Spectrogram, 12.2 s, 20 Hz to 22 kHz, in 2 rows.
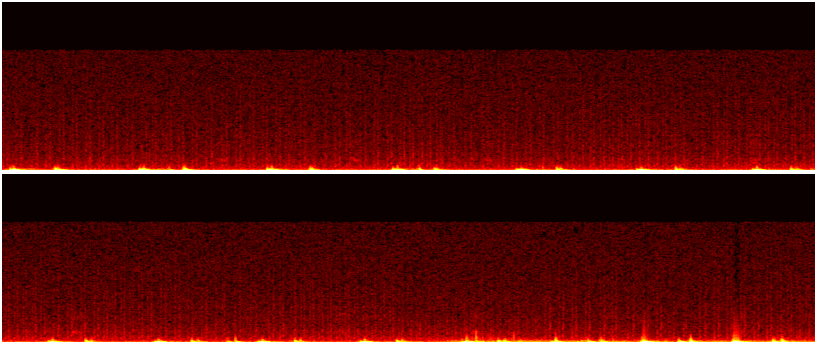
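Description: Regular low thumping heartbeat, about 88 beats a minute, with no breath noise while the breath is held.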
